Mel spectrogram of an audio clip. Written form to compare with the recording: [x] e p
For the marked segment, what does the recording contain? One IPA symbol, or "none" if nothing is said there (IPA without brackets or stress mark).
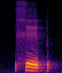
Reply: x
